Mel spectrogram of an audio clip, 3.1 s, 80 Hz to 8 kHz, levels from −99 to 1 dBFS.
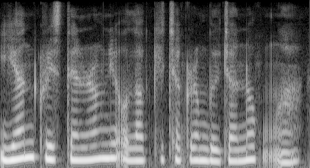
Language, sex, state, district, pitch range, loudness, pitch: Garo, female, Meghalaya, West Garo Hills, 210-240 Hz, -15 LUFS, 225 Hz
